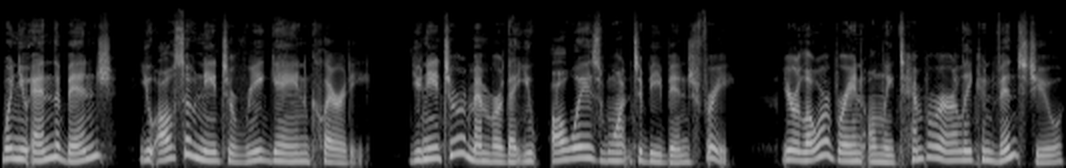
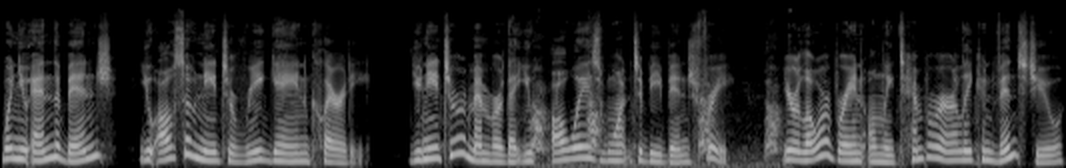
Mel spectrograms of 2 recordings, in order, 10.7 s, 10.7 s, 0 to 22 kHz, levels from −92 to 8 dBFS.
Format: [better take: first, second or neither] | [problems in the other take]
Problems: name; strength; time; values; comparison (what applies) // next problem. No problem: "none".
first | dog barking; noticeable; from 5.5 to 8 s; peak 10 dB below the speech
